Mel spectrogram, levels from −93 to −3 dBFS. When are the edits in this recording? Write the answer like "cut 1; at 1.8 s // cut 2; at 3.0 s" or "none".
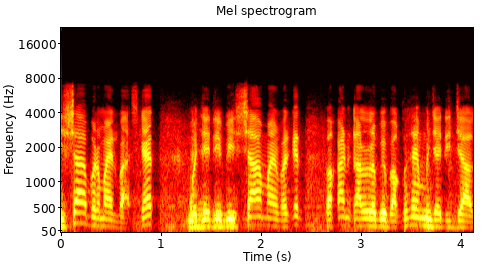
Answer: none

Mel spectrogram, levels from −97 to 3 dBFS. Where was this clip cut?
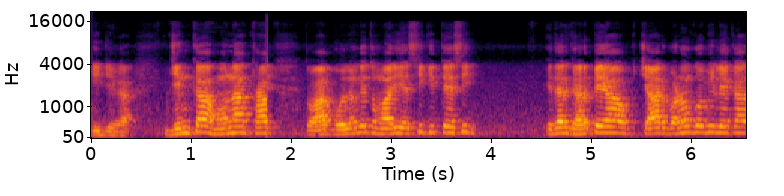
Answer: cut 1; at 1.8 s

